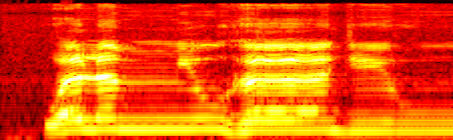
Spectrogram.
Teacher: ada mim mati bertemu dengan ya, berhukumkan izhar syafawi karena mim mati bertemu dengan ya, maka dibaca jelas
